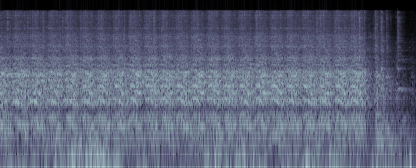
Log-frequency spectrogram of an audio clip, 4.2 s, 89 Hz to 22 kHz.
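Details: Old Farmall 450 tractor: an even cranking beat of about three turns a second for nearly four seconds, then it stops without ever catching. Cranks but won't start.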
